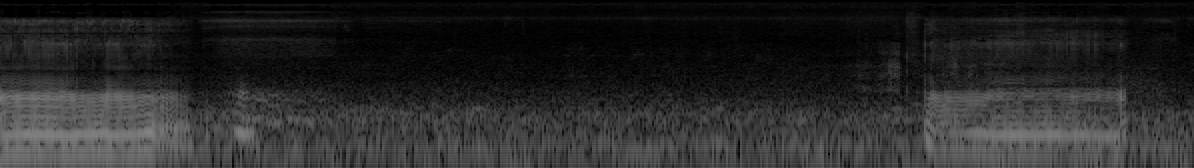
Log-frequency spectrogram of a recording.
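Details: Sammy, a female dog, snoring with her eyes open while asleep: two long, loud, buzzing snores a few seconds apart with quiet breathing between.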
